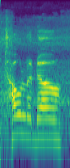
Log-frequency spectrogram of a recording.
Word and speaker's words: Toledo: So there's Toledo, Ohio, and as they pronounce it in Spain, Toledo, España.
